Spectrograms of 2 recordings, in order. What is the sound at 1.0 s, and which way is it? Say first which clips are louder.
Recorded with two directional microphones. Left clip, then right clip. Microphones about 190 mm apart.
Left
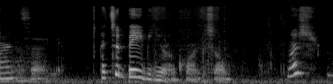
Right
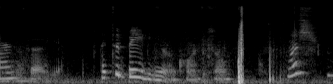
A woman's voice: left 2 dB; 50° left (ahead or behind).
